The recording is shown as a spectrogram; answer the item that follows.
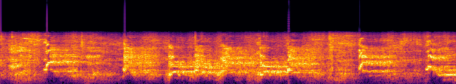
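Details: Excited dogs greeting their returning owner: Golden Retrievers Maxie and Maya, Australian Shepherd Fidget, mutt Corduroy; dense overlapping barks and whines in short bursts about once a second, with rustling noise throughout.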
